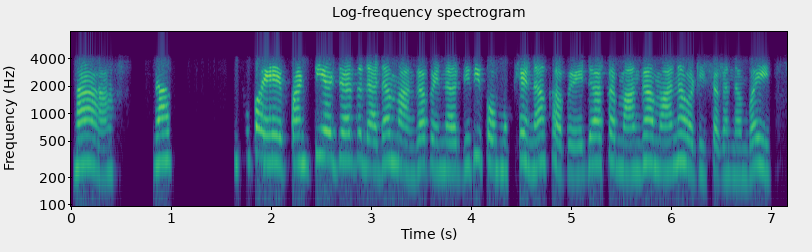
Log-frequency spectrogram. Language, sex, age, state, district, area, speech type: Sindhi, female, 45-60, Gujarat, Surat, urban, conversation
